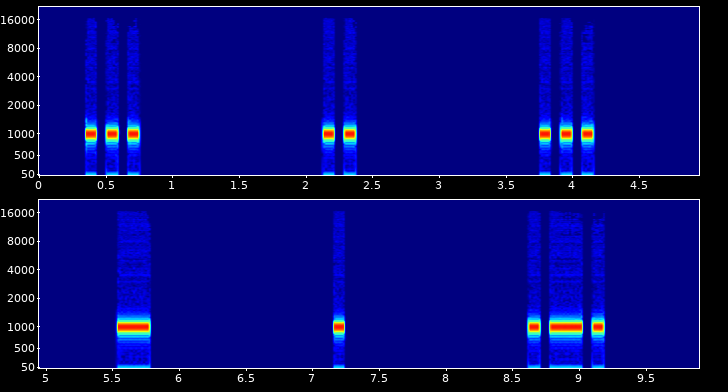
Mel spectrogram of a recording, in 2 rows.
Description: Morse code, heard as a keyed tone, about 15 wpm, spaced as for 5 wpm, 1000 Hz. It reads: SISTER
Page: Quotes for Tue, 12 Aug 2025 in Morse Code at 5 words per minute.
